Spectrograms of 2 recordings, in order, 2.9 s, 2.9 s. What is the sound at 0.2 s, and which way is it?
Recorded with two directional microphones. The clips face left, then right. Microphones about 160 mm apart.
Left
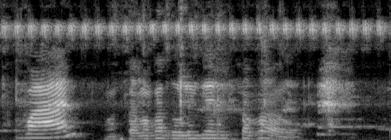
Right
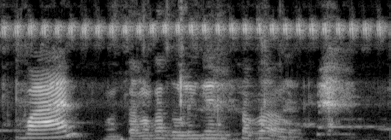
Speech, 20° right (ahead or behind).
